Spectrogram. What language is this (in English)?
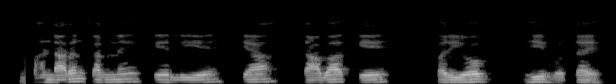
Magahi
